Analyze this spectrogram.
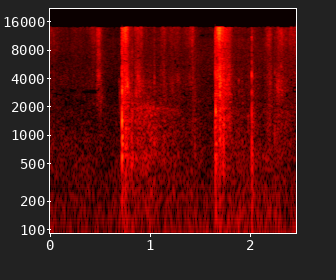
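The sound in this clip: Soft shuffling of a Native American Tarot deck. Two louder riffling bursts stand out among faint papery rustles and small ticks, all fairly quiet.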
